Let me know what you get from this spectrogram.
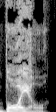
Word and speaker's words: Boyle: Can you tell me one fact about Tim Boyle? – No. It rhymes with Royal.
